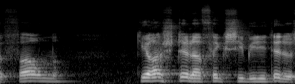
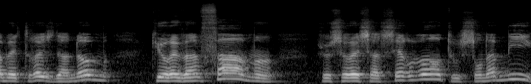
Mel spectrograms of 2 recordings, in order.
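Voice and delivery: higher daughter's voice, no shouting; earnest, resolute daughter; 4 semitones higher than usual. Acted. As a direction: plead your case to a father, pitched up. Narrator voices the pleading daughter.

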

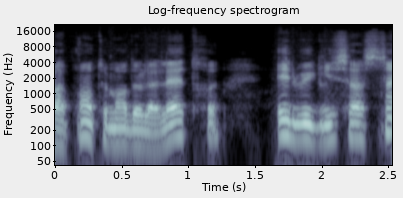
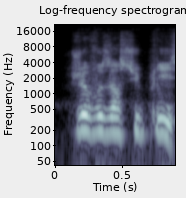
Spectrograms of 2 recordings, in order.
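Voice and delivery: higher-pitched plea; pleading cry; 6 semitones higher than usual. A narrator's reading. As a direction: beg in a higher voice, without shouting. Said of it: "s'écria-t-elle".

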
